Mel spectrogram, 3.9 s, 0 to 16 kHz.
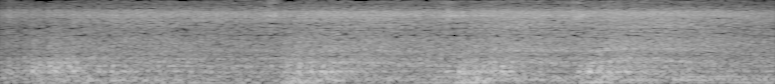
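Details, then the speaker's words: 2013 Daihatsu Xenia 1000 petrol engine idling with an uneven, stumbling, shaking beat; engine suddenly misfired with check engine light on, power loss, and DTC P0303 (cylinder 3 misfire). "mesinnya tiba-tiba pincang dan c-nya tiba-tiba nyala tenaganya hilang ya mesinnya goyang langsung kegiatan mesinnya goyang suaranya juga pincang kita"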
